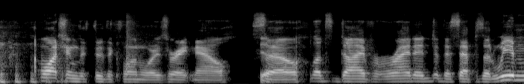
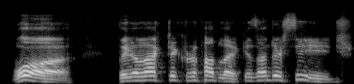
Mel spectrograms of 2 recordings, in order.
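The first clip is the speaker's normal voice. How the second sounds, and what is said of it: Imitates another person's voice. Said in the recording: “my best Tom Cannon impression.”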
